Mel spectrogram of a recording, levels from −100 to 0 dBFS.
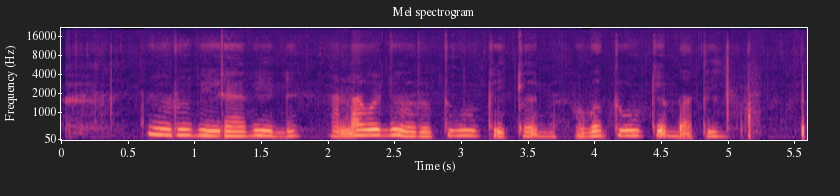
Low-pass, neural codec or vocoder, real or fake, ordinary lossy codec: none; codec, 44.1 kHz, 2.6 kbps, SNAC; fake; none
